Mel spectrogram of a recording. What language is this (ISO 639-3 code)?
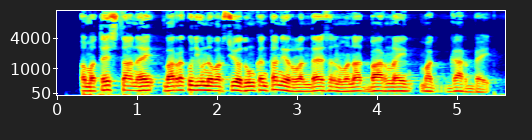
cat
